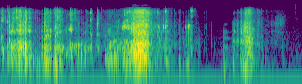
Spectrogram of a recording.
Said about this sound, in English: I'm opening this bag. Does it smell?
